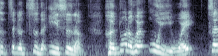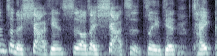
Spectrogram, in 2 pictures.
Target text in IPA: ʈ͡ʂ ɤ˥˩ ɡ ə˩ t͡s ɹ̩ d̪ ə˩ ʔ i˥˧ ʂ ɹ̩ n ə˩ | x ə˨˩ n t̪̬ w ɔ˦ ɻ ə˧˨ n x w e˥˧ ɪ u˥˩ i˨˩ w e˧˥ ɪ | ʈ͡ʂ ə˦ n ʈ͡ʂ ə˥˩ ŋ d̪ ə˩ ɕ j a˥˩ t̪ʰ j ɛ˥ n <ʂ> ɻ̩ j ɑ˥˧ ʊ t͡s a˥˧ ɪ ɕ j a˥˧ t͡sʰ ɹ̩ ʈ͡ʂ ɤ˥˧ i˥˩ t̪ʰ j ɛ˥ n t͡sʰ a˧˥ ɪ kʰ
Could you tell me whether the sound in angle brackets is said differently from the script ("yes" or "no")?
no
